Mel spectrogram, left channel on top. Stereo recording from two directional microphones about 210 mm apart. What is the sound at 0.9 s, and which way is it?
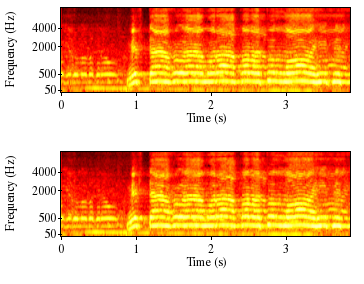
A man's voice, 35° left (ahead or behind).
